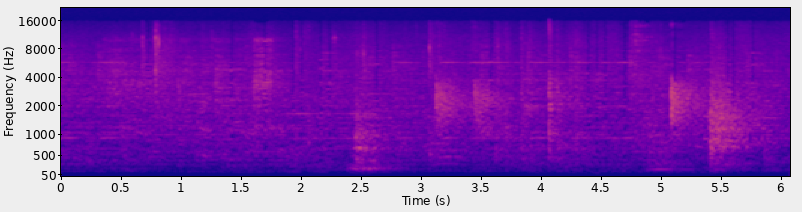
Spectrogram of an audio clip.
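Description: Pool balls clacking: the cue tip striking the cue ball, then balls colliding and hitting the rails, heard as several sharp clicks through the middle and latter part, over quiet background music.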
